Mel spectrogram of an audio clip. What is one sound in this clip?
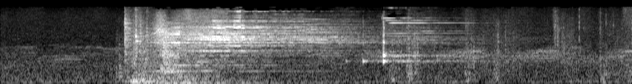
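A shimmering chime rings out and fades.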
